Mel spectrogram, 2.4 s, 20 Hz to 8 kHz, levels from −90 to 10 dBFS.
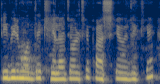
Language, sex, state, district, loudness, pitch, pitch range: Bengali, female, West Bengal, Cooch Behar, -15 LUFS, 225 Hz, 210-245 Hz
